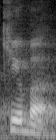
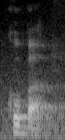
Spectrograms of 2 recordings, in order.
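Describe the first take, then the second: First: The first syllable sounds like 'kyoo'. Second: The first syllable sounds like 'koo'. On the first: The speaker calls it right. "E U there" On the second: The speaker calls it wrong. "not Cuba"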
